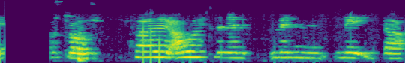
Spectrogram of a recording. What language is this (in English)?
Icelandic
